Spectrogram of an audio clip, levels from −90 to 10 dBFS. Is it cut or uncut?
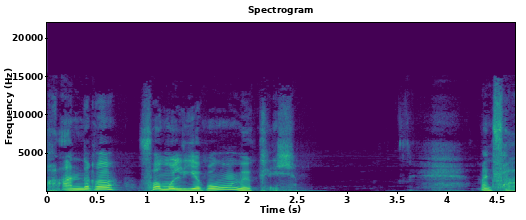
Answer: uncut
